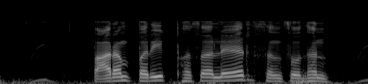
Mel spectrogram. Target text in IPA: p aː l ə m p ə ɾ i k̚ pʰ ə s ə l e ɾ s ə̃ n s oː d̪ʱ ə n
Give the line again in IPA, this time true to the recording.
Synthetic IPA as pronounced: p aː ɾ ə m p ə ɾ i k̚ pʰ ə s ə l e ɾ s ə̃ n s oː d̪ʱ ə n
